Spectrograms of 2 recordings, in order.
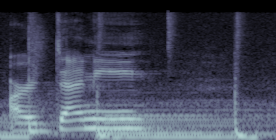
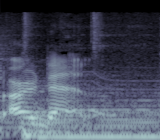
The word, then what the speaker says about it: Ardene: is Sid and here are some ways people pronounce Ardine Ard Deni ardi I've once heard ardan like Chardon Chardon oh my God I love Ard or ardin it's actually pronounced Arden say it with me now AR Den Jokes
